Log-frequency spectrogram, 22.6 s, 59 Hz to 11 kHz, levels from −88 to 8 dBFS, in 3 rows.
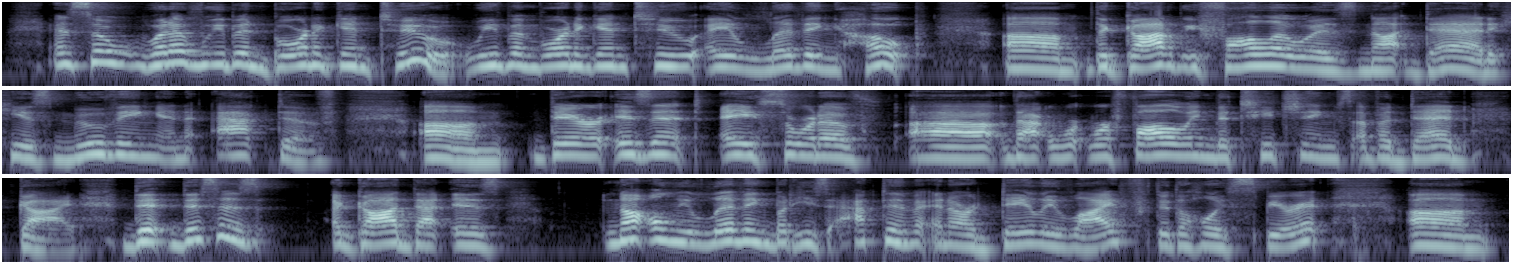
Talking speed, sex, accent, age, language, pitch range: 180 wpm, male, American, 20-39, English, 165-210 Hz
